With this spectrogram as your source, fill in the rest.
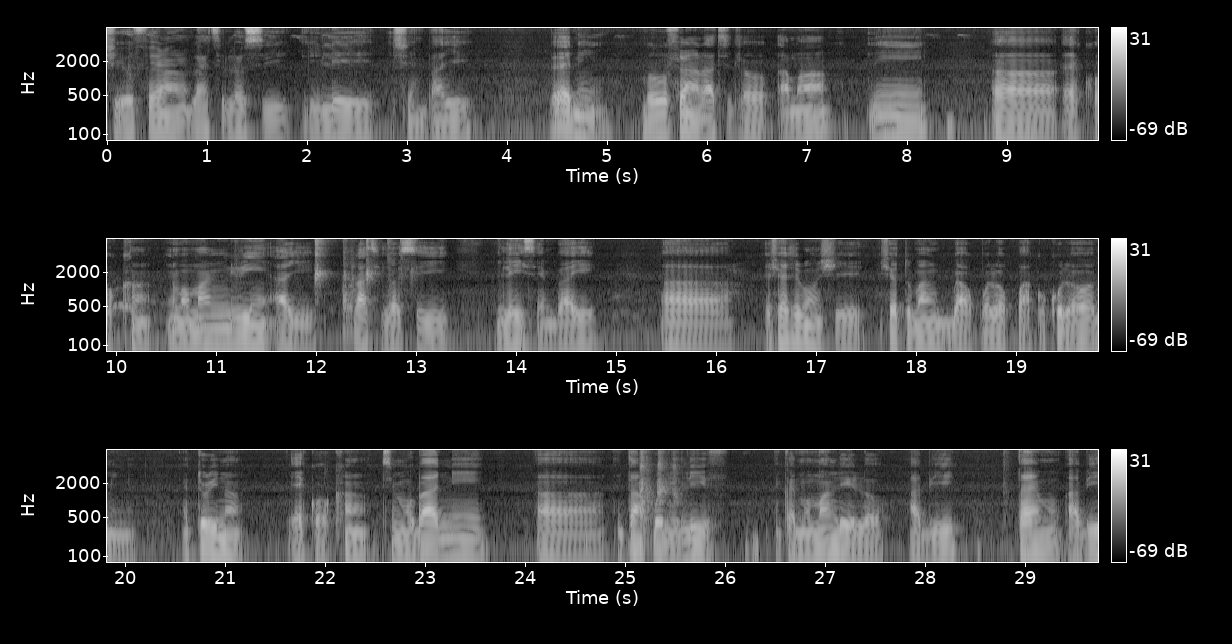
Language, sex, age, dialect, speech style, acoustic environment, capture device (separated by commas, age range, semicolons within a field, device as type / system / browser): Yoruba, male, 25-34, Nigeria - Ibadan, relaxed, people talking, mobile / Linux / Chrome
